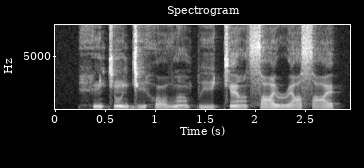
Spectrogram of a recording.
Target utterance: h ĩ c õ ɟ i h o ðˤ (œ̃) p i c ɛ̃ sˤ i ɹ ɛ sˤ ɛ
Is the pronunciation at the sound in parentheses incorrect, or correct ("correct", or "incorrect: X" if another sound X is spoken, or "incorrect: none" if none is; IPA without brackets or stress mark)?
incorrect: ɛ̃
